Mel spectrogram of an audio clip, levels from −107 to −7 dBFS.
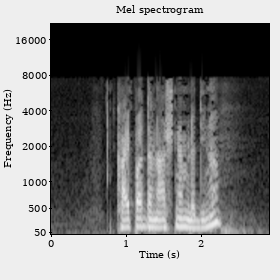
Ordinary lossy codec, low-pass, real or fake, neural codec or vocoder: AAC, 24 kbps; 19.8 kHz; real; none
